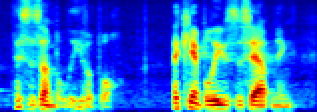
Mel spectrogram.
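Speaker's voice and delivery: whisper under the breath. Retelling words said to a co-leader before praying: retelling a whisper under breath. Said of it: "I whispered under my breath".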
